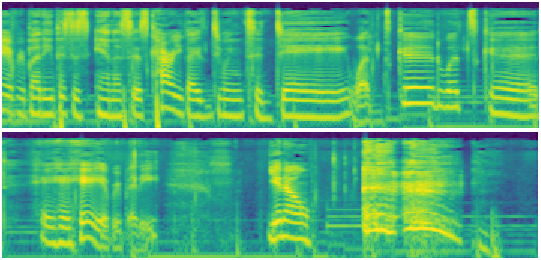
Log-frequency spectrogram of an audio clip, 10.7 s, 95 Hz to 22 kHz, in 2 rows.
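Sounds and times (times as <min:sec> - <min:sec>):
speech: 0:00.0 - 0:07.4, 0:08.0 - 0:10.4
person clearing throat: 0:09.0 - 0:10.5.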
